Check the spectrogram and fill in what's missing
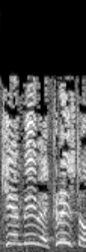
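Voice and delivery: high-pitched call and answer; retold call-and-response. Preacher retelling his exchange with a crowd, high-pitched calls. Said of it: "So I said".

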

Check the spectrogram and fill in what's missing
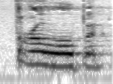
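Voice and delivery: hammed-up cry climbing high; mock exclaiming. Preacher mocks throwing every door open for God, exaggerated cry. Mock grand gesture of opening up.

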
